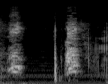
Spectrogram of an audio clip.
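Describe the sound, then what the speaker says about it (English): A landlord's dog barks twice nearby, two short, sharp barks separated by a brief pause. "it's my landlord's dog"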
